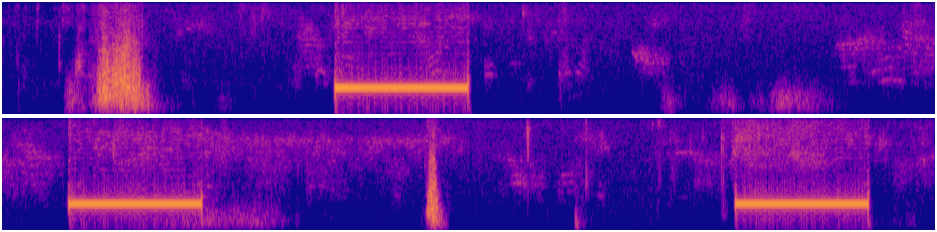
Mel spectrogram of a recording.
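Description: Ringback tone of an outgoing phone call waiting to be answered: three steady, mid-pitched ring tones, each about a second long and evenly spaced, with quiet gaps and a few faint clicks and rustles between.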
